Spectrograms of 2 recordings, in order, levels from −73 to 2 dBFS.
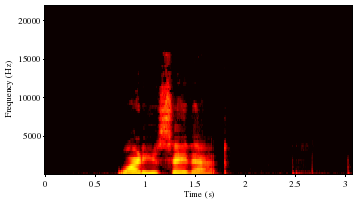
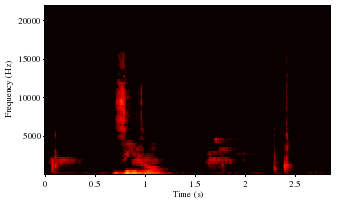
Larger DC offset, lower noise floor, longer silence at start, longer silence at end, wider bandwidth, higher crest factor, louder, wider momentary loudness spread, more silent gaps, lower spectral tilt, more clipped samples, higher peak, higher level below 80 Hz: neither; first, -70 dBFS vs -63 dBFS; first, 0.75 s vs 0.05 s; first, 1.4 s vs 0.4 s; about the same, 16 kHz vs 16 kHz; about the same, 24 dB vs 22 dB; first, -24 LUFS vs -40 LUFS; second, 14 LU vs 24 LU; neither; second, -3.5 dB/octave vs -5.5 dB/octave; neither; first, -4 dBFS vs -22 dBFS; about the same, -78 dBFS vs -74 dBFS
